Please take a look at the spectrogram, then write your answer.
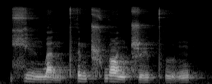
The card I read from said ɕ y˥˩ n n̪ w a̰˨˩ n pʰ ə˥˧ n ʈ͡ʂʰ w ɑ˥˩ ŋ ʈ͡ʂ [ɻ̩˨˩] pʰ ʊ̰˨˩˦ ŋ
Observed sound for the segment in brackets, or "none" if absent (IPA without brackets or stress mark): ɻ̩˧˥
